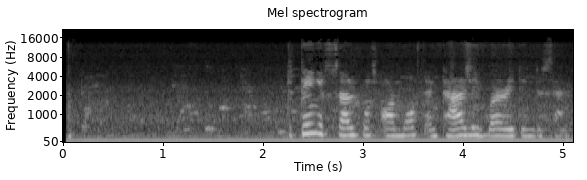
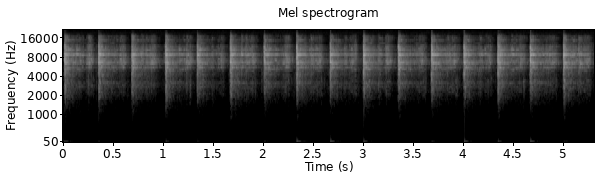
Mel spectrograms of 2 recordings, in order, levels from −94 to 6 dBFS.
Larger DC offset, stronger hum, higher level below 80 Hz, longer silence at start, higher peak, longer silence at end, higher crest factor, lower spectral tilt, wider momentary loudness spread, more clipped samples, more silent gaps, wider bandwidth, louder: neither; neither; first, -58 dBFS vs under -90 dBFS; about the same, 0.05 s vs 0 s; about the same, -8 dBFS vs -6 dBFS; about the same, 0 s vs 0 s; second, 18 dB vs 28 dB; first, -6.5 dB/octave vs 10 dB/octave; first, 17 LU vs 4 LU; neither; neither; second, 14 kHz vs over 20 kHz; first, -25 LUFS vs -30 LUFS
